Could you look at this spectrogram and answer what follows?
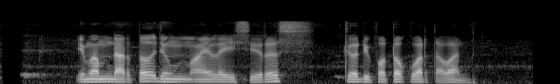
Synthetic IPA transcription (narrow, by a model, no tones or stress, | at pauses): ʔimamdart̪ɔd͡ʒɨŋmaileisiɾəs | kədipɔt̪ɔkəwart̪awan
